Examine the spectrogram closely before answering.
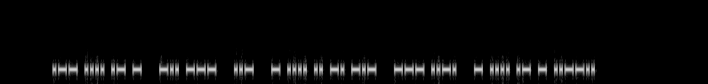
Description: Morse code, heard as a keyed tone, about 46 wpm, 700 Hz. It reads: WHAT DO U THINK OF THAT?
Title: Sentences from Top 200 Words and Abbreviations 45wpm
